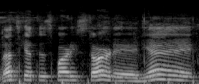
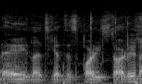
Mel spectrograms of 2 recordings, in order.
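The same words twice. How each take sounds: First: Bright, high, louder party cheer; excited cheer. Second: Said in the usual way. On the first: Retold or imitated. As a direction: kick off the party with a happy yay. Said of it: "I'm like". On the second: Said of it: "some people are not about".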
